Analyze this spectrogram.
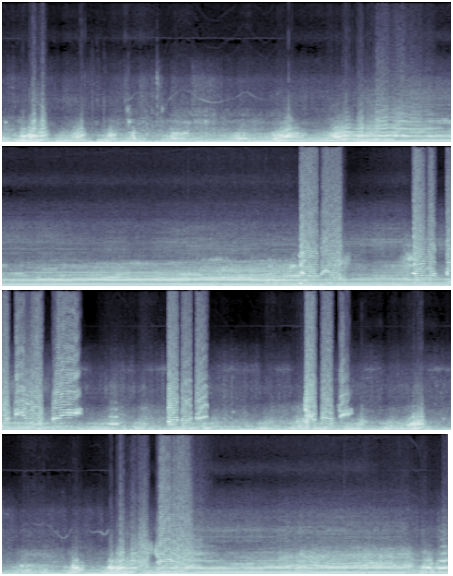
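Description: An off-road engine roars steadily, rising and falling in pitch as it revs.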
